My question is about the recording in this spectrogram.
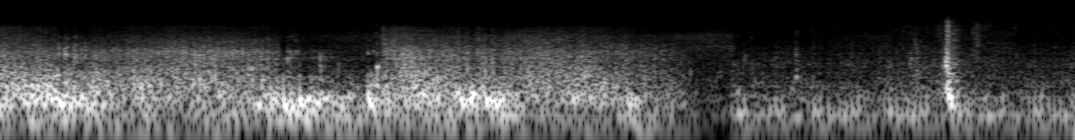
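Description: Heavy splashing and rushing water as a barrel, dragged by the shark, surges up through the sea surface in several surges over about three seconds. It then falls quieter, with a single sharp knock near the end.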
